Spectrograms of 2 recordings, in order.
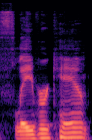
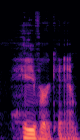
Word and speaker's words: Heaver Camp: I I was pronouncing it Flavor Camp because I was stupid and I don't know how to read, but it's Heaver Camp, right?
